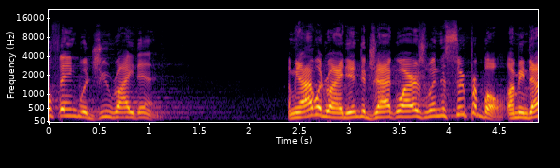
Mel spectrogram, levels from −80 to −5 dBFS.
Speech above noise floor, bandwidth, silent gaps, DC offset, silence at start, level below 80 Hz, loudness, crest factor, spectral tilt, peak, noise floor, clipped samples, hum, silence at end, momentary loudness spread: 46 dB; 14 kHz; none; under 0.1%; 0 s; -72 dBFS; -19 LUFS; 16 dB; -5 dB/octave; -4 dBFS; -65 dBFS; under 0.1%; none; 0 s; 8 LU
